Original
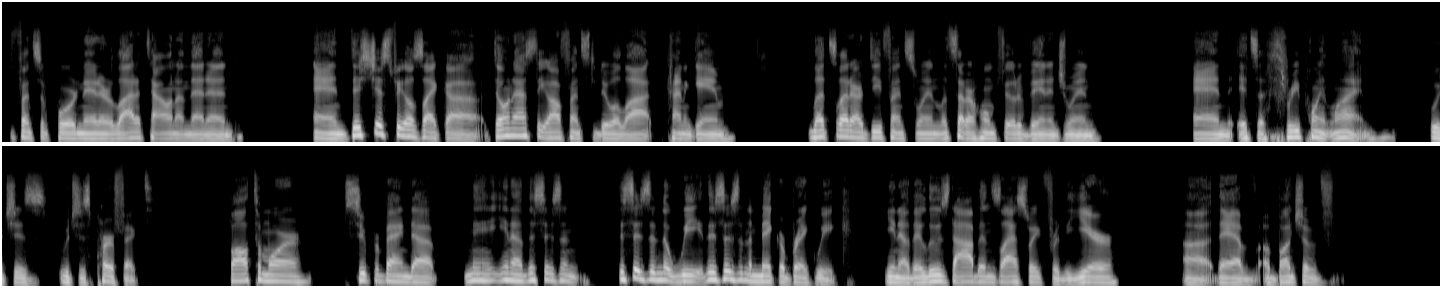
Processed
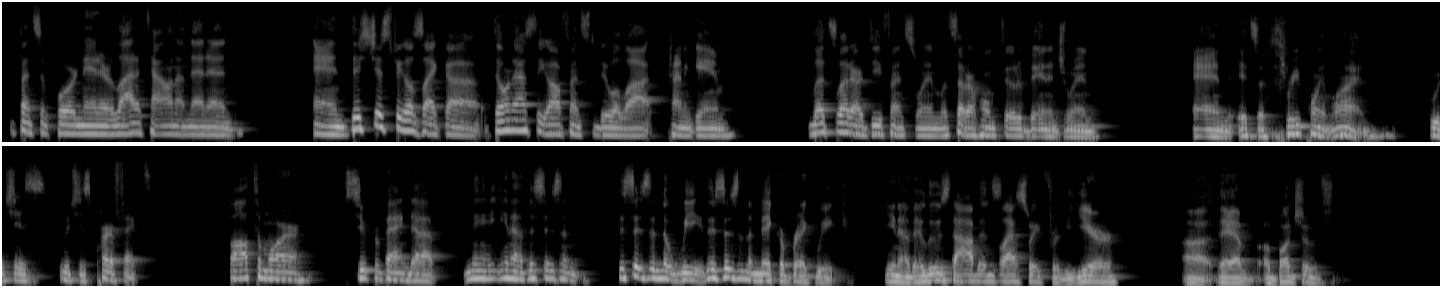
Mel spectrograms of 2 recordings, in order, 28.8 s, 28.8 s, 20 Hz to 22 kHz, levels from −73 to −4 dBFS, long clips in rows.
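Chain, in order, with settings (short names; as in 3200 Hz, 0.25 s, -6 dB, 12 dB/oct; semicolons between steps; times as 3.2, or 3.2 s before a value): gliding pitch shift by +12 st ending unshifted; de-hum 76.38 Hz, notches 34; gain -8 dB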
